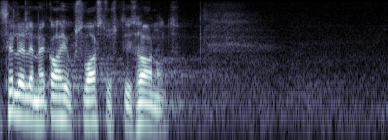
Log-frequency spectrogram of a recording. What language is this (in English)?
Estonian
